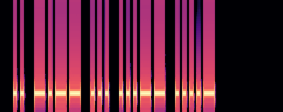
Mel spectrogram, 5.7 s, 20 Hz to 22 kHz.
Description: Morse code, heard as a keyed tone, about 17 wpm, 700 Hz. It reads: IYS34
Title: Code Groups - 5 Letter:Numbers - 17wpm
